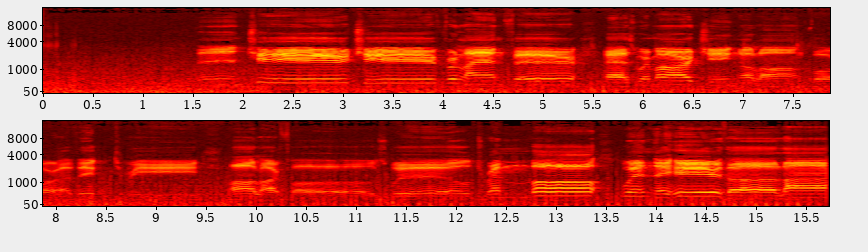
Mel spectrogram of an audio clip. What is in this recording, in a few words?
Microphone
